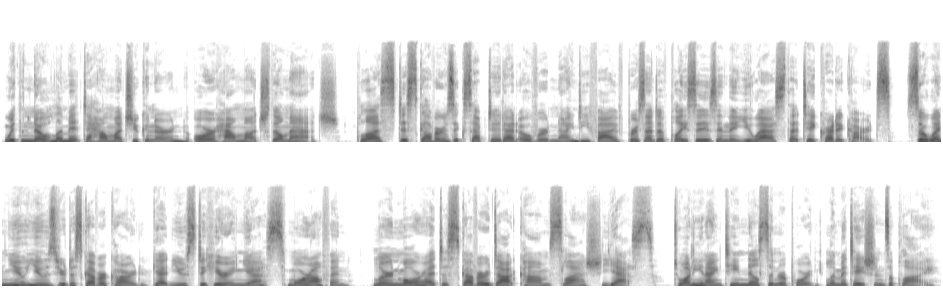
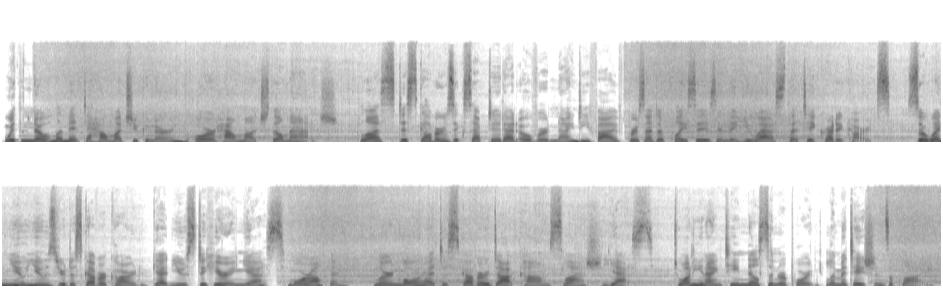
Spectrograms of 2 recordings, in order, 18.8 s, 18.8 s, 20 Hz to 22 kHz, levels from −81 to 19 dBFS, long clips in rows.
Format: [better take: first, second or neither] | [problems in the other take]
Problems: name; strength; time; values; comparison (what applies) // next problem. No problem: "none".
first | hiss; noticeable; throughout; 15 dB below the speech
